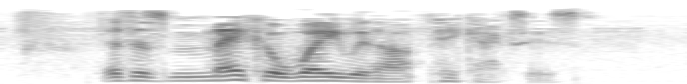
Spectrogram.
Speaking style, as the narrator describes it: cried my uncle

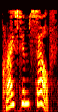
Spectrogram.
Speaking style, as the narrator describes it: he cried

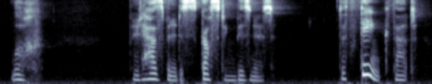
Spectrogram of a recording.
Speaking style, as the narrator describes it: She sighed

